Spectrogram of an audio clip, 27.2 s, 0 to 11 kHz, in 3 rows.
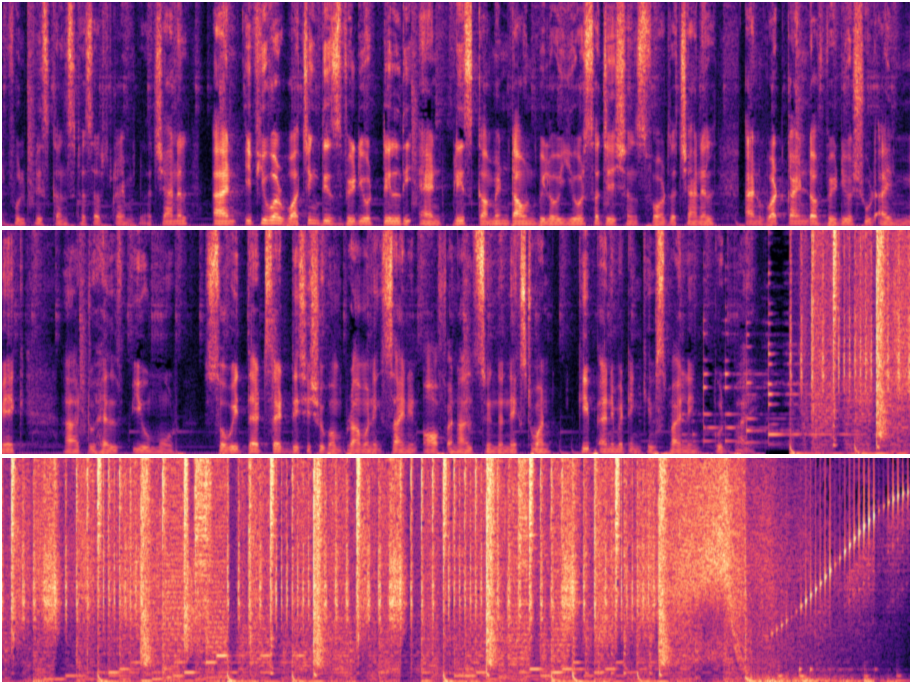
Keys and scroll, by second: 1.9 space.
